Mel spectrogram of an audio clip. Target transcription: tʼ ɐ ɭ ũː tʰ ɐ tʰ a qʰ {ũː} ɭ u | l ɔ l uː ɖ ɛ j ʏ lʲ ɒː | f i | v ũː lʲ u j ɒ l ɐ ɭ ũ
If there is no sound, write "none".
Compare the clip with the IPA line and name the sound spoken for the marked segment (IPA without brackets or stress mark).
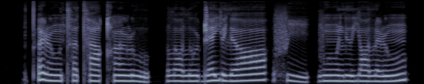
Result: ũː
